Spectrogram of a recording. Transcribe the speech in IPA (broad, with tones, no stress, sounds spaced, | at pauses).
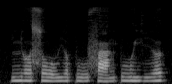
ɲ ɤː˩ s oː˩ ʋ i˩ ə̯ p uː˩˧ f aː˩˧ ŋ p uː˧ j i˧˥ ə̯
